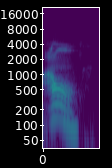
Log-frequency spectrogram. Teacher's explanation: ain, makhrajnya di pertengahan kerongkong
